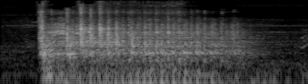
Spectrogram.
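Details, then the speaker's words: John Deere backhoe with a rebuilt diesel engine that won't fire: about three seconds of even starter chugging at three to four pulses a second, then stops without starting. The owner suspects the rebuilt engine has not yet seated, which makes it hard to start; unconfirmed. "Okay, so we've got the engine here close to starting, and we're still having trouble with it not wanting to fire up."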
